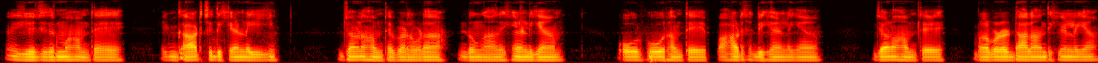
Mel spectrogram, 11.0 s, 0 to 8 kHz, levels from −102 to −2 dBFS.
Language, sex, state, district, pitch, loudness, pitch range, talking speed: Hindi, male, Uttarakhand, Tehri Garhwal, 100 Hz, -36 LUFS, 95-100 Hz, 180 wpm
